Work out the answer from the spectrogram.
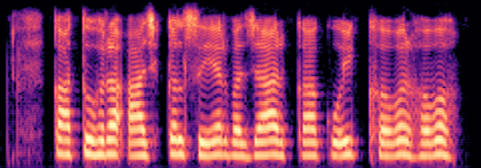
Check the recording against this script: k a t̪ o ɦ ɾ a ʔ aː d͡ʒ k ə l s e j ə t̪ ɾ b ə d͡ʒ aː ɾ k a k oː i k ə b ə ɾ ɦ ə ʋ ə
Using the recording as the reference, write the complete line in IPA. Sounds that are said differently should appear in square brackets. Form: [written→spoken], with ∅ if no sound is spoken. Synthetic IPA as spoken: k a t̪ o ɦ ɾ a ʔ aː d͡ʒ k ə l s e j ə [t̪→∅] ɾ b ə d͡ʒ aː ɾ k a k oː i [k→kʰ] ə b ə ɾ ɦ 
